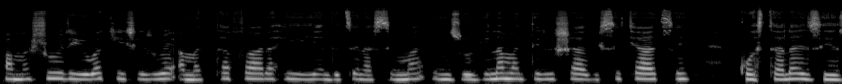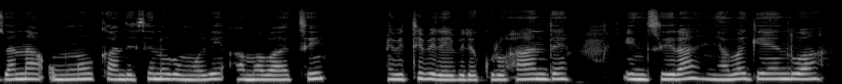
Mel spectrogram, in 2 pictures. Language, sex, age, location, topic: Kinyarwanda, female, 25-35, Huye, education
